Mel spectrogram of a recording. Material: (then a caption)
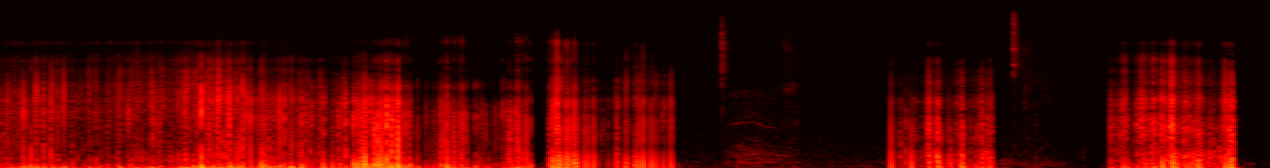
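Sequins. A hand with long nails rubs and scratches the surface of a teal sequined textured sheet draped over a dummy head. Dense, rustling scratches run for the first four seconds, then return in several shorter bursts separated by near-silent pauses, with a broad, bright hiss over a heavy low-end rumble.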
